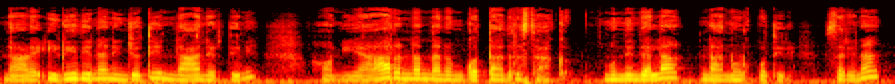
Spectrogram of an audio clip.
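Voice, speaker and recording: A woman voices a firm, caring older brother in a cartoon, reassuring his sister again and again and repeating "all right?" Her low, dark-toned voice races along, lightly acted, with a little hiss or hum.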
